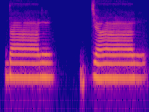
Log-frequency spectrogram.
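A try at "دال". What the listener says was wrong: যা না আপু, একেবারে নরম করে উচ্চারণ হবে দালটা, জিহ্বার আগাটা উপরে 2 দাঁতের আগার সাথে শুধুমাত্র লাগিয়ে উচ্চারণ করবে।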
